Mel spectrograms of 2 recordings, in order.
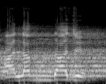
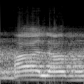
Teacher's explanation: میم ساکن کے بعد نون ہے، اس لیے یہاں اظہار شافی کریں گے اور میم کو غنہ کے بغیر ادا کریں گے اور میم کے اوپر صبت توسط بھی ہے۔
